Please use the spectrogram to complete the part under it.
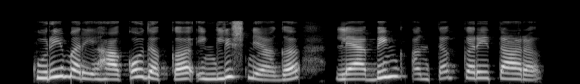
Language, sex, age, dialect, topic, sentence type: Kannada, female, 25-30, Dharwad Kannada, agriculture, statement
